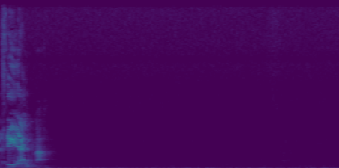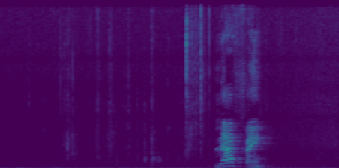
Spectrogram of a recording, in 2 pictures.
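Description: A young woman speaks brightly and expressively, close by.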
